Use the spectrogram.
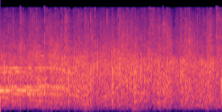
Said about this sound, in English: But get a clap for me, man.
